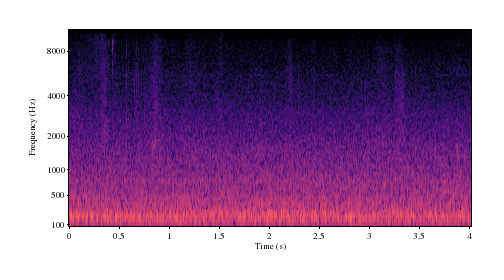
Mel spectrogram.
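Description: Steady background noise of a large indoor exhibition hall: an even, low hum with no distinct events.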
